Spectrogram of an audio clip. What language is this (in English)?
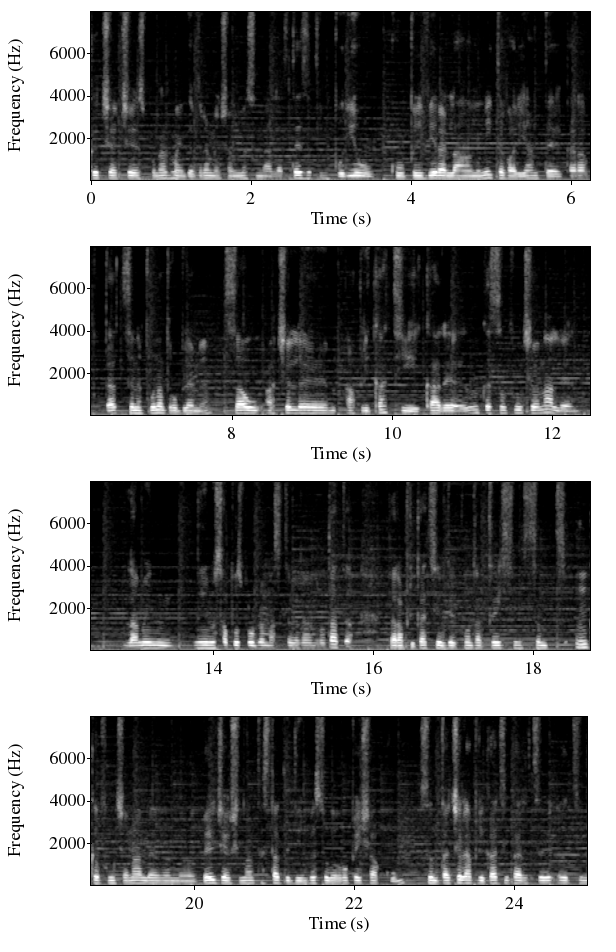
Romanian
